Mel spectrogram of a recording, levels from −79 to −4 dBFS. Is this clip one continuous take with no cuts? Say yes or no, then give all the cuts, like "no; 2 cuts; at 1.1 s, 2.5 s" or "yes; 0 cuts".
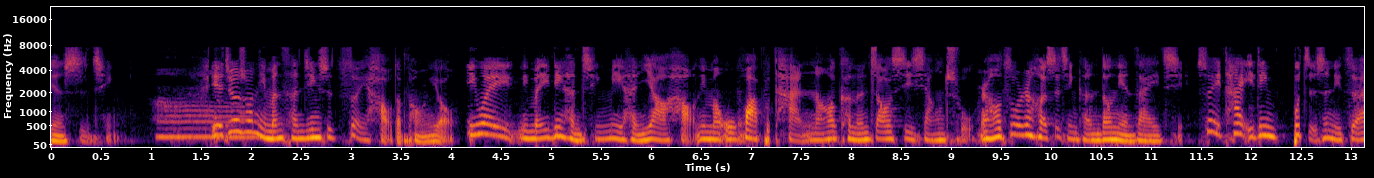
no; 3 cuts; at 4.1 s, 9.3 s, 11.4 s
